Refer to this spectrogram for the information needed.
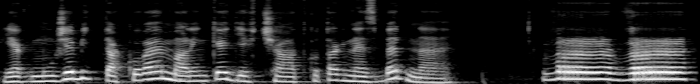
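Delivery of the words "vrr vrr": loud playful engine rumble; engine vroom. Pretend. Masha pretending to drive the ambulance, loud vrr. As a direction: rev it up like a toy car.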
